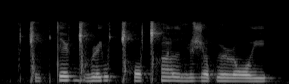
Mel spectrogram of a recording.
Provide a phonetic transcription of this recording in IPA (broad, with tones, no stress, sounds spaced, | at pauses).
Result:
ǀ ṳ˨ p t i˦ ɭ ɡ͡ǀ ṳ˧ ɭ j u˦ ǀʰ o˧ ǀʰ ə̃˦ lː i̤˧ ɭ ʒ ə˞˧ p ʉ˧ ɭ o˧ j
